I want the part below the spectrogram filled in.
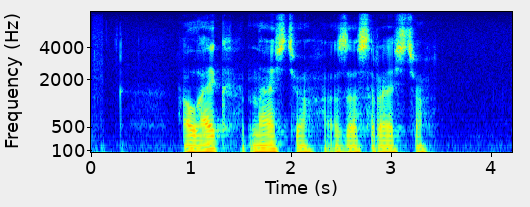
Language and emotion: Russian, neutral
